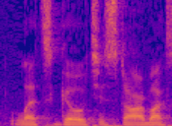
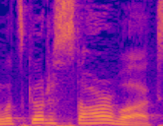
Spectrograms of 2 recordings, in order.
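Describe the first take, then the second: First: It sounds calm and confident, without rising uptalk. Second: It sounds needy and pleading, with rising uptalk. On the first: The speaker does not care much whether she comes. The speaker calls it right. "who's not the needy one" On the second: The speaker is basically begging her to come. The speaker calls it wrong. "you're using uptalk, that's coming off as needy"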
